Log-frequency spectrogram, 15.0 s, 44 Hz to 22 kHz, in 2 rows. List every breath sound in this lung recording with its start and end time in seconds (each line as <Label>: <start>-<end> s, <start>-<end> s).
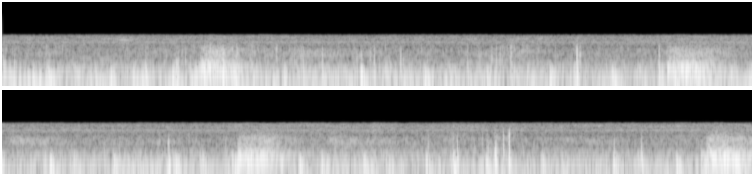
Inhalation: 1.75-2.70 s, 6.57-7.51 s, 9.66-10.61 s
Crackles: 1.75-2.70 s, 6.57-7.51 s, 9.66-10.61 s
